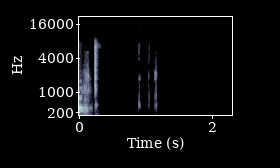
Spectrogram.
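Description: A few faint light ticks from a Stampin' Seal adhesive tape runner being run over cardstock, following the tail of a spoken word.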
